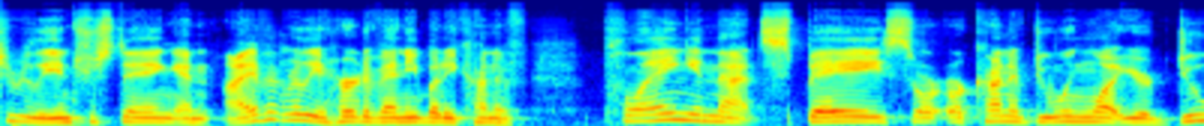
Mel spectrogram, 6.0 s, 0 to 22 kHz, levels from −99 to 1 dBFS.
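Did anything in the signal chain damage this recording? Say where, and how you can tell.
Yes. Short concealed packet loss at 1.35 to 1.41 s, a network-stage fault: about 40 ms of the call arrived too late or not at all. The decoder extended the preceding sound across the hole and blended back, leaving a brief smear where a short consonant can drop out.

Lost packets rebuilt from error correction, also at the network stage, at 1.39, 1.65, 1.85 and 1.97 s, each 20 ms. Every lost packet was replaced by the low-bitrate Opus copy carried in the next one, so nothing goes silent, but those frames sound rougher and noisier.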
